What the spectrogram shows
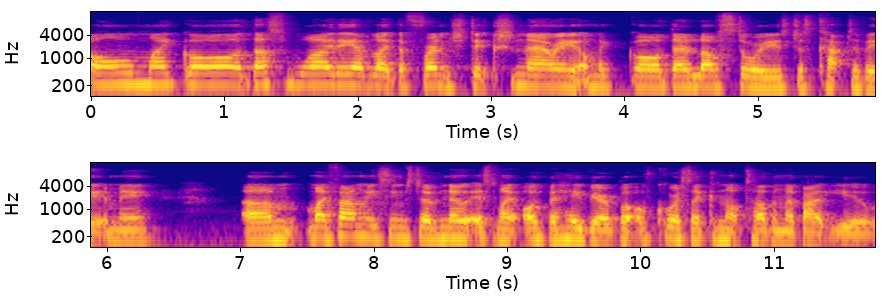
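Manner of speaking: ordinary talk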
